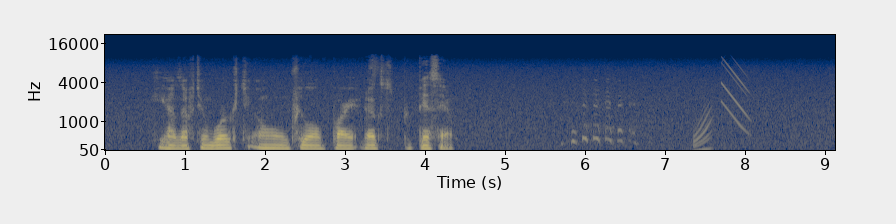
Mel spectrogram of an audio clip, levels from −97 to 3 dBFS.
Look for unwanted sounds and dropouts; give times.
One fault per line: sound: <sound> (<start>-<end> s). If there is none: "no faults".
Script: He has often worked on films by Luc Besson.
sound: laugh (5.7-6.7 s)
sound: chirp (7.3-8.1 s)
